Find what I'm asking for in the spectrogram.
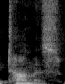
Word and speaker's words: Thomas: The exceptions are Thomas, the name. It is written TH, but we don't say Thomas. We say Thomas with a T, ta-ta, Thomas.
